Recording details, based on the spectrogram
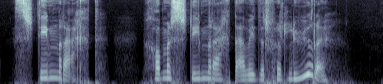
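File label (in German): s Stimmrecht, Swiss German; Wortschatz; Hauptwortschatz; Wortschatz Kapitel 7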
